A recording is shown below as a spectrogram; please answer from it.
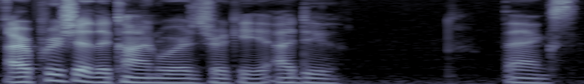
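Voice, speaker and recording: Speaking in a clear, resonant mid-range voice with fairly even intonation and a moderate pace, a livestream host leads an informal Bible study, frequently asking "right?" to check in. There's no room sound in the recording.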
